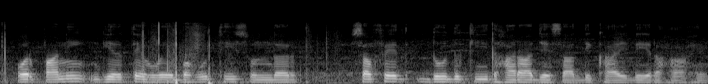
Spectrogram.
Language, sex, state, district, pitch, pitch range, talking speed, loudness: Hindi, male, Madhya Pradesh, Dhar, 110 Hz, 105-120 Hz, 135 wpm, -21 LUFS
